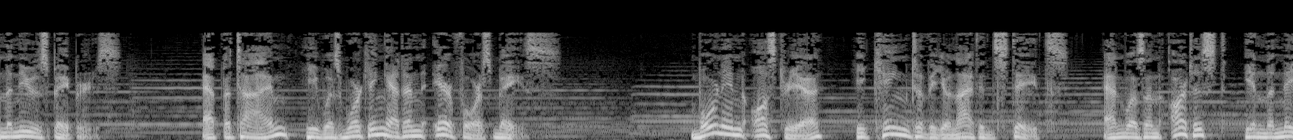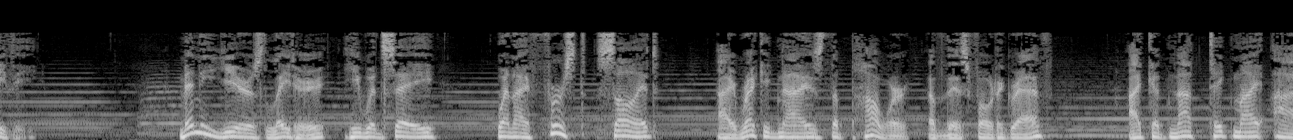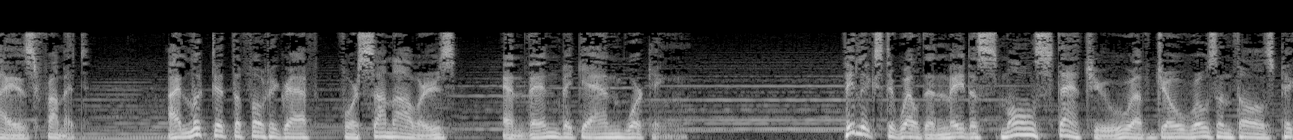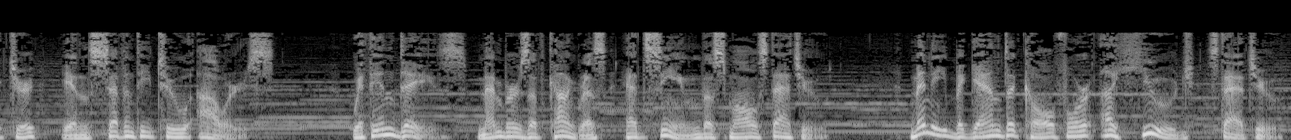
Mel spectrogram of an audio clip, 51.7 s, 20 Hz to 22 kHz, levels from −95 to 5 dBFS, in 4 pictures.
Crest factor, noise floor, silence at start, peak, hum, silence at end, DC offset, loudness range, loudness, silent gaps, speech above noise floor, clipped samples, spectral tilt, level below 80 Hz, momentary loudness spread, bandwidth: 16 dB; -44 dBFS; 0 s; 0 dBFS; none; 0.05 s; under 0.1%; 3 LU; -17 LUFS; none; 28 dB; under 0.1%; -5.5 dB/octave; -34 dBFS; 14 LU; 8.8 kHz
